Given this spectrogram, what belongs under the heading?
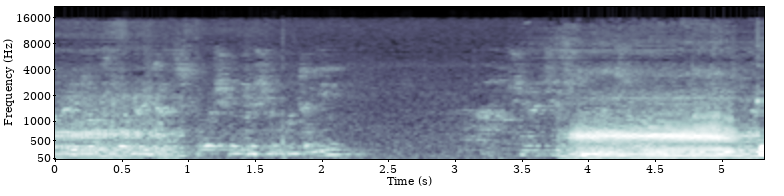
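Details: Snorting, buzzy snores from a small pug in a room: noisy snoring typical of a short-nosed breed.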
